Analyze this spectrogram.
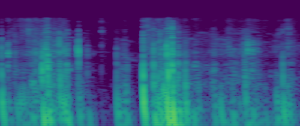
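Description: Tortoise shell knocking and scraping on gravel as the upturned tortoise rocks and scrabbles to right itself: irregular hard clatters, loudest just after a second in.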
